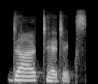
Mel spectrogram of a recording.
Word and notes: dietetics: Indian

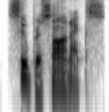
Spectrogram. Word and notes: Supersonics: American English

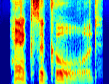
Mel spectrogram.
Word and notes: hexachord: British English

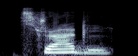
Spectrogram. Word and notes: straddle: Indian

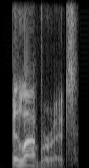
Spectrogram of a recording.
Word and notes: elaborate: British English

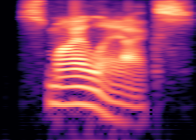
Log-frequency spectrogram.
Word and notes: smilax: American English

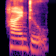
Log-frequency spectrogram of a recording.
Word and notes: Hindoo: Indian

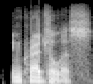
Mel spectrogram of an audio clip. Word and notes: incredulous: American English

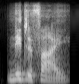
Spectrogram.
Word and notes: nidify: Indian

